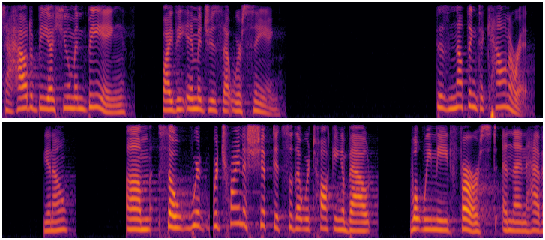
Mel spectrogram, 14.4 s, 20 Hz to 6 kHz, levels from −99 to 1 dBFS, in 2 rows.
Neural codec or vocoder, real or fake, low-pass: none; real; 5.4 kHz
